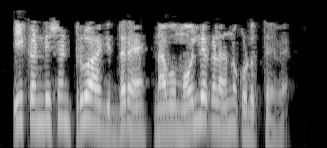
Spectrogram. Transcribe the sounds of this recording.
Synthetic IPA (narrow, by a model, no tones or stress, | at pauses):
iːkɐɳɖiʂɐnʈɾuːaːɡid̪ːɐɾe̞naːʋumɐwljɐɡɐɭɐnːukoɽut̪ːe̞ːʋe̞̰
